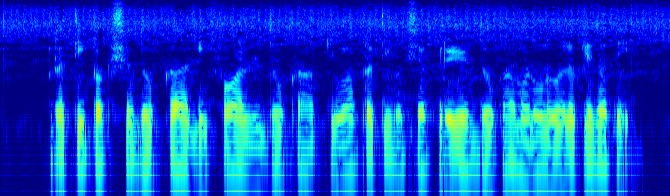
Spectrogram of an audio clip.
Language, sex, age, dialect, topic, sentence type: Marathi, male, 18-24, Northern Konkan, banking, statement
